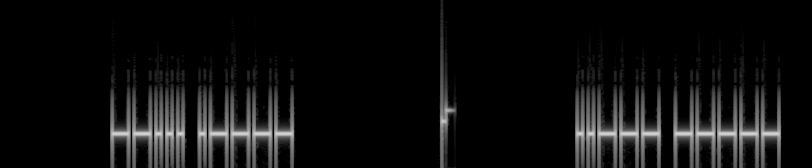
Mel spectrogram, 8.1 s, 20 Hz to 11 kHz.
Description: Morse code, heard as a keyed tone, about 22 wpm, 700 Hz. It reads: 71 20
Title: Numbers - 2-Digit 22wpm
